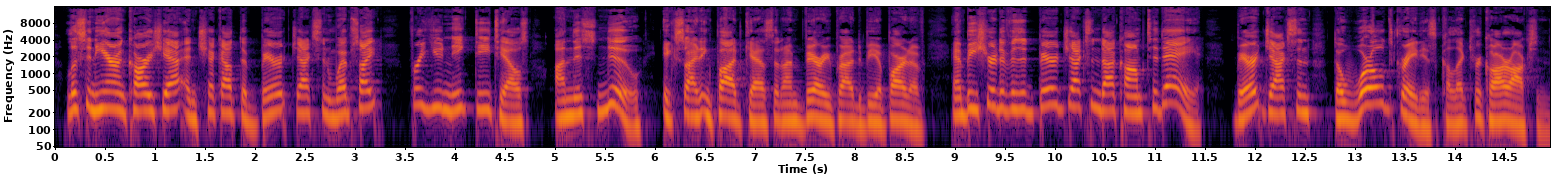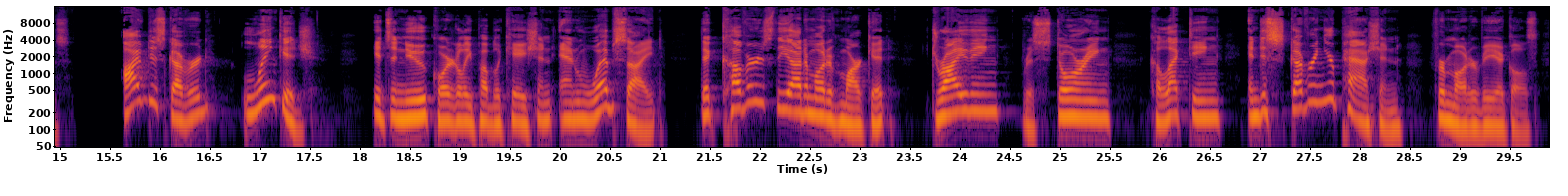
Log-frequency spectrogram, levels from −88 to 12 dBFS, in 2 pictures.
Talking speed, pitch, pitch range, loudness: 140 wpm, 180 Hz, 145-220 Hz, -19 LUFS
